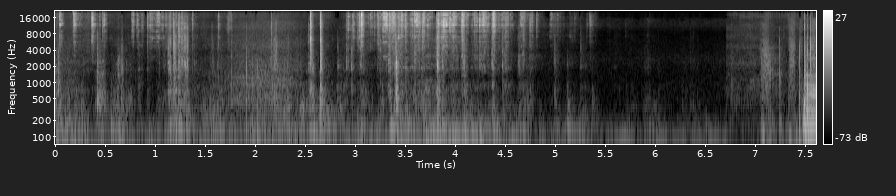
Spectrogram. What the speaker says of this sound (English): Now let's turn the key on, the ignition on.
